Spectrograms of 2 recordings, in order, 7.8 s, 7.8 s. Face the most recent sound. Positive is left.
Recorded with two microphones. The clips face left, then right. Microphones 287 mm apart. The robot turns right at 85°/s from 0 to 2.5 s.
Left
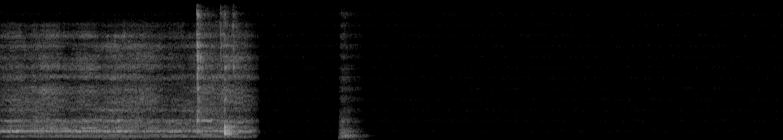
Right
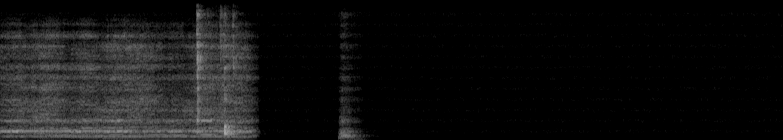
turn(degrees=-25)  # may be behind; listen again after turning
